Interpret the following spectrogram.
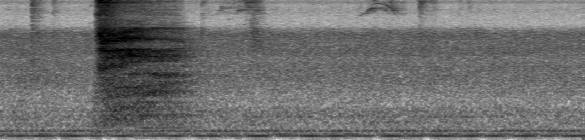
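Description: A man breathes out hard once, about a second in, straining while lifting a dumbbell overhead. A steady low hum runs underneath.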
